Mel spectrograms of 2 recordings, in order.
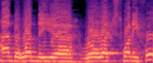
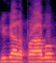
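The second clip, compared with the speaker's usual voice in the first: ordinary delivery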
